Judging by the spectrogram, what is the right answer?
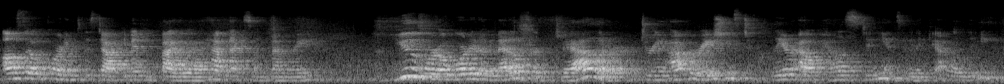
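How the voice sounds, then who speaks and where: A woman playing a sharp-tongued, confrontational interrogator who mocks and goads, in a staged reading of a play. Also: medium pitch, animated, brisk, natural voice. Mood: sardonic. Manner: mocking, confrontational. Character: sharp-tongued woman prosecuting and goading both men. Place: reverberant indoor hall, staged reading. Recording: echoey hall from far off, noisy.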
